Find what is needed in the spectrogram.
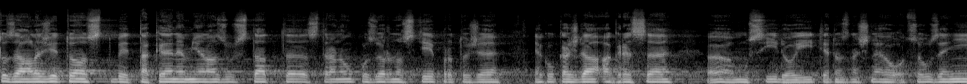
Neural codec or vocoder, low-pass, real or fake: vocoder, 44.1 kHz, 128 mel bands every 512 samples, BigVGAN v2; 14.4 kHz; fake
